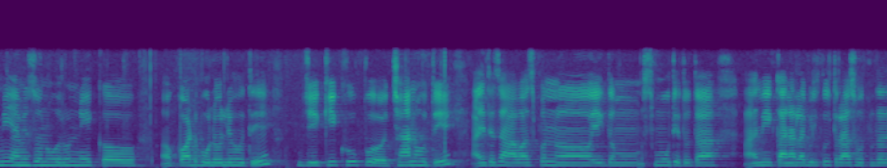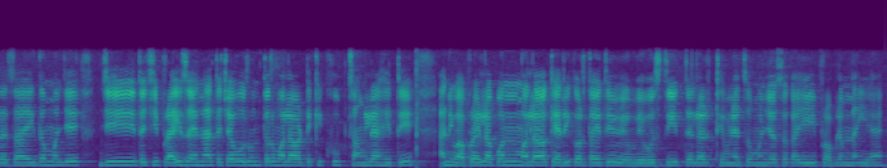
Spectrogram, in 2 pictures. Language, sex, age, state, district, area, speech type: Marathi, female, 18-30, Maharashtra, Yavatmal, rural, spontaneous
